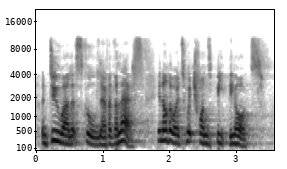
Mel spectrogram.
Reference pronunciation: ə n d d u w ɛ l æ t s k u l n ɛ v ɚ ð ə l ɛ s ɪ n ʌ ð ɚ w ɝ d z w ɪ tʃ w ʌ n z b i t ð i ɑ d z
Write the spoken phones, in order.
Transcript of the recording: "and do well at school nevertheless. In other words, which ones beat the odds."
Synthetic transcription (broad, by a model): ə n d d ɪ w ɛ l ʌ t s k u l n ɛ v ɚ ð ə l ɛ s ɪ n ʌ ð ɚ w ɝ d z w ɪ tʃ w ʌ n z b i t ð i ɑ d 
